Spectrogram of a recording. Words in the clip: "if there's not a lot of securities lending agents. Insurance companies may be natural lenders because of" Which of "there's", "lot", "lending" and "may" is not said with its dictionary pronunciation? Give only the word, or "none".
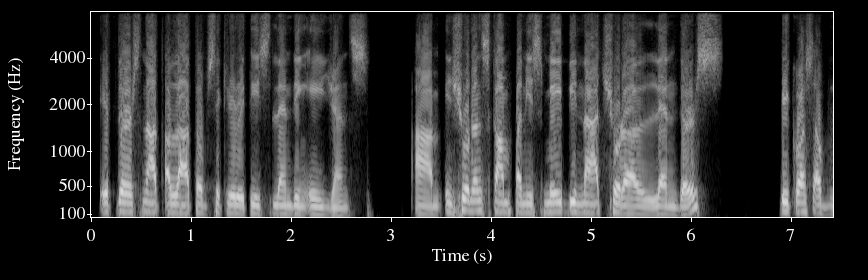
there's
